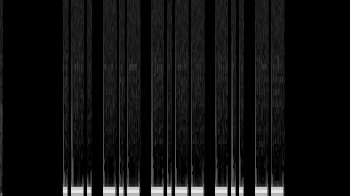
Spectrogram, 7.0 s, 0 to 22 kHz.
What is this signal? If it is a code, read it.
Morse code, heard as a keyed tone, about 15 wpm, 700 Hz. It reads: RKYDM
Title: Code Groups - 5 Letters - 15wpm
